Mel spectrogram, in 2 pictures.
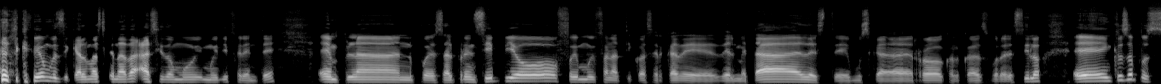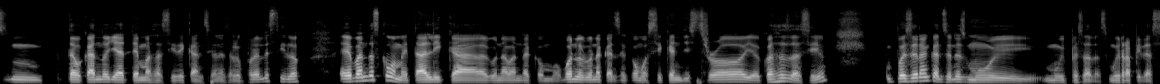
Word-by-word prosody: el 220 -3 +12
cambio 175 0 +4
musical 135 -7 0
más 125 0 +1
que 125 - -5
nada 120 +4 +4
ha - - +6
sido 115 -1 -5
muy 115 0 -5
muy 105 -1 -6
diferente. 95 -6 -8 0.4
En 120 -2 +2
plan, 115 -2 +2
pues 100 -1 -4
al 105 - +1
principio 150 +5 +3
fui 115 -5 -4
muy 115 0 -4
fanático - - -7
acerca 100 - -5
de 85 -3 -3
del 85 -1 -4
metal, 120 +7 +5
este, 85 -1 -7
música 85 -2 -4
rock 100 0 -2
o 80 - -13
cosas 85 +1 -7
por - - -9
el - - -5
estilo 150 +1 -2 0.3
e 150 +2 +7
incluso, 200 +8 0
pues 140 - -6
mm, 105 -3 -4 0.3
tocando 110 +2 +4
ya 110 -2 +4
temas 100 0 -2
así - - -8
de 95 +1 -7
canciones, 80 0 -7
o - - -11
algo 85 - -8
por 115 - -6
el 115 - -3
estilo, 130 -3 -5 0.4
eh, 135 - +5
bandas 180 +7 +3
como 190 - +3
Metallica, 100 -1 +3
alguna 100 0 -4
banda 95 0 -5
como 85 -2 -12
bueno, 120 0 +2
alguna 110 0 -1
canción 90 - -5
como 100 -3 -5
Seek - - -9
and 105 -2 -1
Destroy 115 +3 0
o 95 - -5
cosas 140 +5 0
así, - - -2 0.8
pues 140 0 +5
eran 170 +2 +4
canciones 115 -1 -1
muy, 100 -6 -4
muy 95 +1 -7
pesadas, - - -7
muy - - -4
rápidas, - - -4
110 Hz, 185 wpm, -24 LUFS, 100-120 Hz, 0.8 s, el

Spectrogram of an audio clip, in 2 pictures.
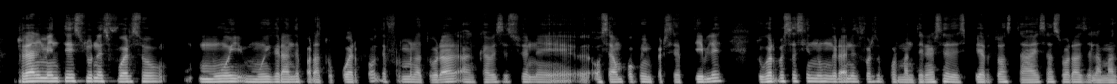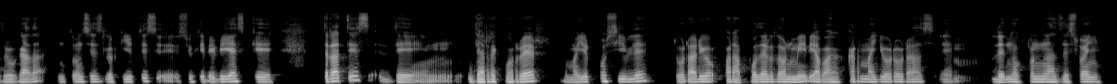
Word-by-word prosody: realmente 145 +2 +6
es 150 0 0
un 150 0 +4
esfuerzo 135 -1 0 0.3
muy, 130 +2 +3
muy 120 -1 +1
grande 120 0 +1
para 110 -2 -2
tu - - -13
cuerpo 115 -1 -2
de 125 - -5
forma 120 +1 -4
natural, 115 +4 0
aunque 110 -1 -5
a - - 0
veces 115 +1 -5
suene, 115 -2 -3 0.2
o - - -2
sea, 115 0 0
un 115 - 0
poco 120 +2 -3
imperceptible. 120 +5 -1 0.3
Tu - - -3
cuerpo 140 +3 +3
está 145 +1 -2
haciendo 140 -1 -1
un 135 -1 +1
gran 130 +1 +1
esfuerzo 130 0 -4
por 115 -2 -7
mantenerse 110 +4 -1
despierto 110 +1 -2
hasta 105 -3 -2
esas 115 +1 -4
horas 115 -1 -1
de 105 - -5
la 100 - -1
madrugada. 105 +2 0
Entonces, 120 +2 -3
lo 115 - 0
que 115 - -4
yo 120 - 0
te 150 +5 -2
se - - -5
sugeriría 120 +2 +1
es 135 -1 -1
que 110 -3 -1 0.5
trates 150 +9 +3
de 110 -1 0 0.5
de 115 - +5
recorrer 120 +4 +3 0.2
lo - - -9
mayor 115 +2 0
posible 140 +2 +1 0.2
tu - - -5
horario 125 +4 +3
para 105 -2 +1
poder 115 +3 +3
dormir 120 0 +3
y - - +3
abarcar 115 +2 0
mayor 115 -1 +1
horas, 115 -1 -2
em, - - -8 0.3
de 115 -1 +2
nocturnas 120 +1 +1
de 110 - -1
sueño. 115 0 -1
120 Hz, 185 wpm, -24 LUFS, 115-130 Hz, 0.5 s, realmente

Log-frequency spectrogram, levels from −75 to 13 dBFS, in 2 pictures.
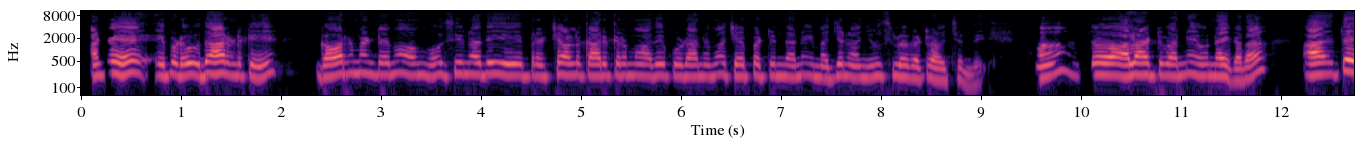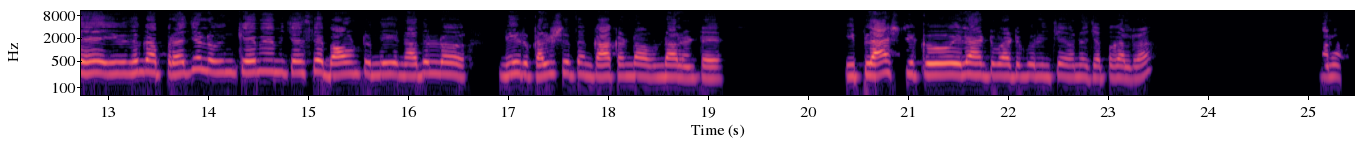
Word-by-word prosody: అంటే 225 +4 0 0.5
ఇప్పుడు 210 0 0 0.2
ఉదాహరణకి, 215 -4 +3 0.7
గవర్నమెంటేమో 235 +2 0 0.3
మూసీనది 230 +2 -3 0.4
ప్రెక్షాళన 215 +2 -2
కార్యక్రమం 215 +1 -2
అది 210 +2 -3
కూడానేమో 205 +1 -5
చేపట్టిందని 205 0 -5
ఈ - - -8
మధ్యన 195 +2 -4
న్యూస్‌లో 200 +1 -5
గట్ర 180 +1 -3
ఒచ్చింది. 135 -7 -13 0.6
ఆ? - - +2 0.4
సో, 225 - +2 0.3
అలాంటివన్నీ 220 +1 +1
ఉన్నాయి 205 -3 0
గదా! 175 +7 +1 0.6
అయితే 230 +4 +6 0.3
ఈ - - 0
విధంగా 255 +2 +1 0.2
ప్రజలు 265 +5 0
ఇంకేమేమి 260 +1 0
చేస్తే 250 +2 +2
బావుంటుంది 230 0 +1 0.2
నదుల్లో 235 +2 0 0.6
నీరు 235 -1 0
కలుషితం 230 +1 -2
కాకుండా 210 +1 +1 0.2
ఉండాలంటే? 190 -2 -1 1.4
ఈ - - -1
ప్లాస్టికు, 225 0 +4 0.3
ఇలాంటి 220 -2 +1
వాటి 205 0 -1
గురించి 200 0 -8
ఏమన్నా 195 0 -7
చెప్పగలరా? 185 +1 -5 1.8
అను 200 +1 -5
215 Hz, 95 wpm, -22 LUFS, 200-235 Hz, 1.8 s, అయితే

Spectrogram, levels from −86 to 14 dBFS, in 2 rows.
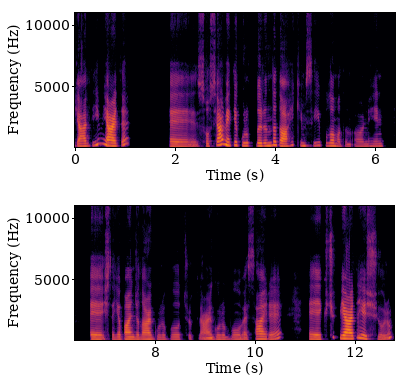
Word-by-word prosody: geldiğim 235 - -1
yerde, 230 - +5 0.8
eee, 180 -1 -4
sosyal 235 - +3
medya 270 -3 +3
gruplarında 225 +2 -2
dahi 205 +3 +3
kimseyi 230 -1 -11
bulamadım. 185 -7 -6
Örneğin, 190 +2 -13 0.6
eee, 180 -1 0
işte, 180 - -13
yabancılar 180 0 -1
grubu, 180 +1 -13
Türkler 95 - -7
grubu 175 +1 -10
vs. - - -18 1.1
eee, 180 -1 -1
küçük 345 - -15
bir - - -2
yerde 240 +3 +8
yaşıyorum. 265 - -4
200 Hz, 105 wpm, -22 LUFS, 180-235 Hz, 1.1 s, yerde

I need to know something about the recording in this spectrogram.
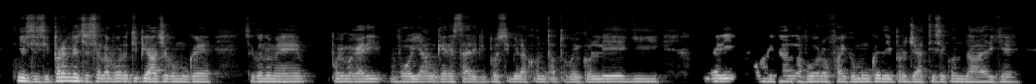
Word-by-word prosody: Sì, 160 -2 +8
sì, 135 -3 0
si 125 +1 -2
però 160 +7 +6
invece 160 -4 +6
se 145 - -1
il 140 - +2
lavoro 140 0 +3
ti 140 +1 -2
piace, 135 -2 +4
comunque 130 -1 -1 0.3
secondo 135 +1 -1
me, 130 0 -2
poi 135 -2 -3
magari 130 +1 0
vuoi 125 +1 0
anche 125 0 -2
restare 125 0 -2
più 115 - -8
possibile 130 +1 -2
a - - -3
contatto 125 +1 -6
coi 120 0 -3
colleghi, 130 +1 0 0.4
magari 140 +1 +3
fuori 135 -1 -6
dal 130 0 -3
lavoro 130 +1 -1
fai 130 -1 -3
comunque 135 +2 +1
dei 130 -1 +3
progetti 130 0 -2
secondari 125 -2 -2
che 115 -2 -7
130 Hz, 195 wpm, -22 LUFS, 125-135 Hz, 0.4 s, Sì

